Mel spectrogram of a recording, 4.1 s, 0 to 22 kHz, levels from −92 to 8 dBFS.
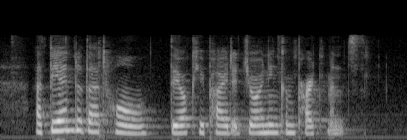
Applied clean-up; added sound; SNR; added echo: none; none; none; none.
